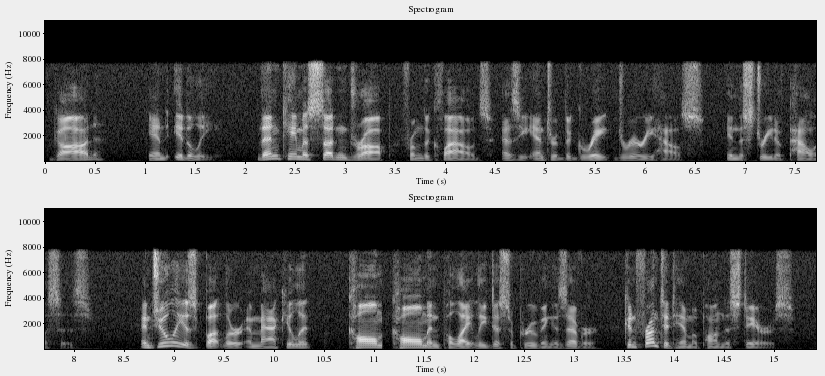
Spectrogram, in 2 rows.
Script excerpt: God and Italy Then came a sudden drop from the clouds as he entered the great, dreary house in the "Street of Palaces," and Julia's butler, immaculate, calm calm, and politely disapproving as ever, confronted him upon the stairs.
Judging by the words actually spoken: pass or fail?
pass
